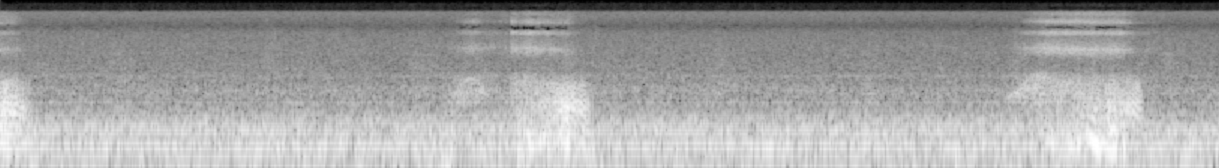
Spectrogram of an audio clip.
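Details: Loud snoring from Teddy, a dog fast asleep: two drawn-out, rasping snores about four seconds apart, each swelling and then fading, over soft room hum.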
